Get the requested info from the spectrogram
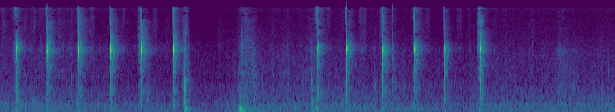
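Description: Fingers snapping in an even rhythm, about three snaps a second: six snaps, a short pause with a soft thump, then six more.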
